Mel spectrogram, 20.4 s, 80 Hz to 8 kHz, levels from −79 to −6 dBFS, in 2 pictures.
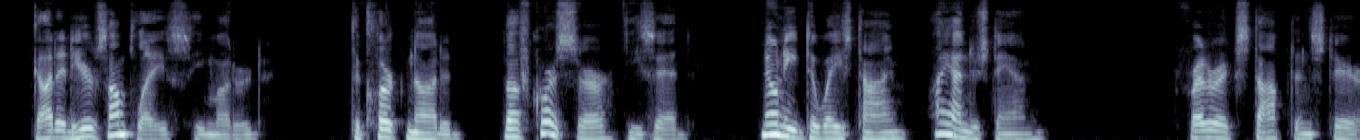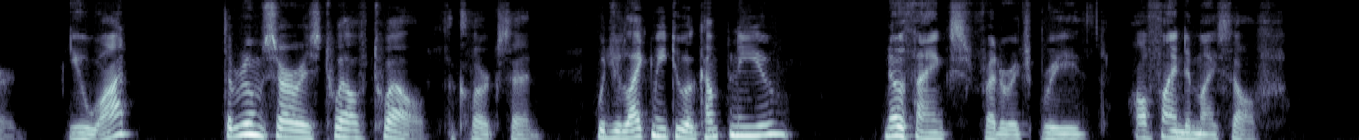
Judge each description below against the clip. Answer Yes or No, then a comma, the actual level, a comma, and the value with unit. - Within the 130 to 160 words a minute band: Yes, average, 155 wpm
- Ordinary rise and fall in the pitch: No, wide, 6.5 semitones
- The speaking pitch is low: Yes, low, 130 Hz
